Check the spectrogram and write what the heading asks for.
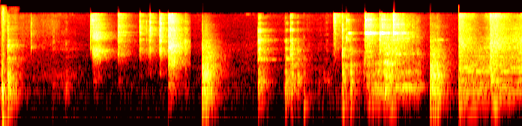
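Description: Aluminium drink cans and a glass bottle being picked up and set down on a desk: a string of irregular knocks and clinks with short rustling noises between them. Music starts faintly near the end.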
